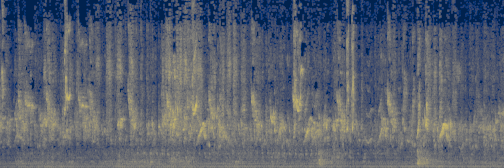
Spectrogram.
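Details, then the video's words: Kingfisher sounds: strident, rasping high calls repeated irregularly over ten seconds, some bursts louder and denser, with two brief lower thumps near the end. "fisher birds sound"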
